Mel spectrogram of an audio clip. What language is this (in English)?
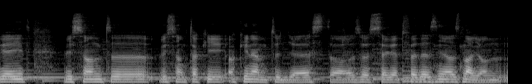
Hungarian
